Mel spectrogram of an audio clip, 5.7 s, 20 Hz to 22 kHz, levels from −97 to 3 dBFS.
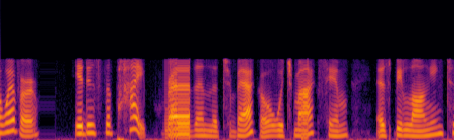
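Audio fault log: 0.51 to 0.69 s, packet loss with last packet repeated: about 180 ms dropped in one block, and the receiver kept replaying the last chunk it had, so you get a short robotic stutter with a 100 Hz buzz, which fits 10 ms packets.
2.03 to 2.37 s, packet loss with last packet repeated: 260 ms lost across 340 ms, longest gap 140 ms, so it's a choppier buzz.
3.77 to 3.85 s, packet loss with last packet repeated: a brief flutter, 70 ms lost over 80 ms, with the longest gap 50 ms.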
